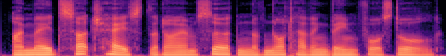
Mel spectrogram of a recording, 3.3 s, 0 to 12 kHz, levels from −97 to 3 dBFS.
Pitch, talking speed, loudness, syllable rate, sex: 110 Hz, 235 wpm, -19 LUFS, 6.0 syllables/s, male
